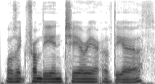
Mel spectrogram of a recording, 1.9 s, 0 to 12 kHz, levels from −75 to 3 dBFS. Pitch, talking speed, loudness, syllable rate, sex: 110 Hz, 245 wpm, -16 LUFS, 5.5 syllables/s, male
